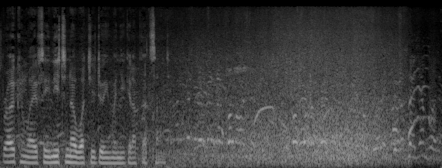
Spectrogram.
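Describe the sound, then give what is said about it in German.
A man talks briefly at first, then a steady, full roar of ocean surf takes over, smaller waves breaking and washing continuously for several seconds at a family-oriented southern surf beach where beginners practise. “Die Wellen sind kleiner, da üben die Anfänger.”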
